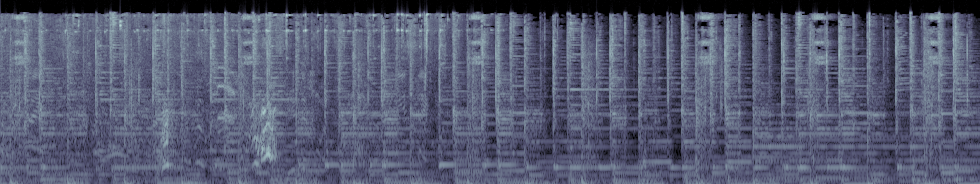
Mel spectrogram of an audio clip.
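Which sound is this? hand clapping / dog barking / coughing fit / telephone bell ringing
dog barking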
